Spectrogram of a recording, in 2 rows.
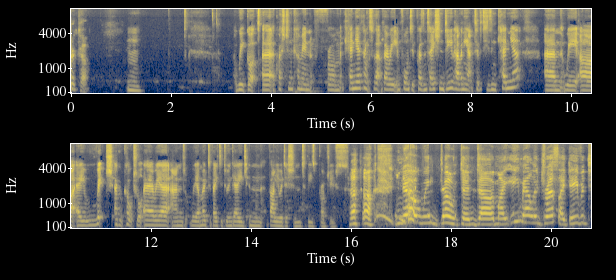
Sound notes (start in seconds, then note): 16.0 laughs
